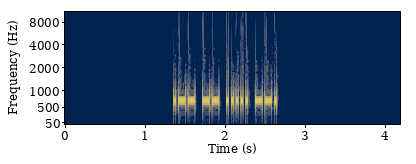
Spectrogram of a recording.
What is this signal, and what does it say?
Morse code, heard as a keyed tone, about 40 wpm, 700 Hz. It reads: WM5G
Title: USA Call Signs - 4 Characters - 40wpm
